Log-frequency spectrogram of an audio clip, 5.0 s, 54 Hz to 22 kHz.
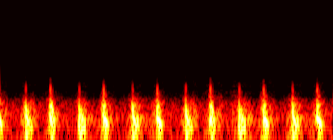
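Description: Regular lub-dub heart sounds at about 75 beats a minute, a normal S1 and S2 with no murmur.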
